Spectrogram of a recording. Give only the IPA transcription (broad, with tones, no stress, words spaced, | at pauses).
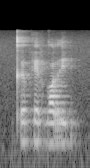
kʼɘ˩pʰe˩fɡɔ˩ ri˩ʔ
